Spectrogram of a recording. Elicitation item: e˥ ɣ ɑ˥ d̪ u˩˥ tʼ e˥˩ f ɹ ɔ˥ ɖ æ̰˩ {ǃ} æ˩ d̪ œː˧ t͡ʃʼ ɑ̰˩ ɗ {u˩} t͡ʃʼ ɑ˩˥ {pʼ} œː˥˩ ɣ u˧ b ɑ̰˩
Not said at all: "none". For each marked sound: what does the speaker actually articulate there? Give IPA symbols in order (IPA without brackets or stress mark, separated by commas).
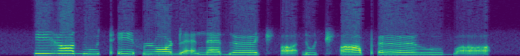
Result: n̪, u˩˥, pʼ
